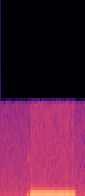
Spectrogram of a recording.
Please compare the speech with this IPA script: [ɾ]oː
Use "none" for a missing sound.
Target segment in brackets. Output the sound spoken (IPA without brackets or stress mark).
ɾ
